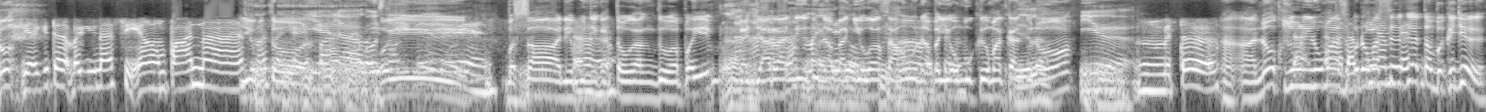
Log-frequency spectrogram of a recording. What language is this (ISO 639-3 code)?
msa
